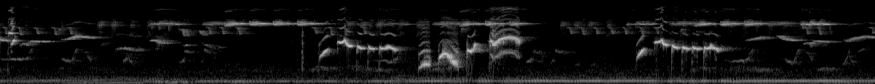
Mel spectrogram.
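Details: White-rumped shama song played as a lure to make other shamas sing and turn agitated: very high thin trills run throughout, interrupted by loud descending whistles and harsh rattling notes; a low hum in the background.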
